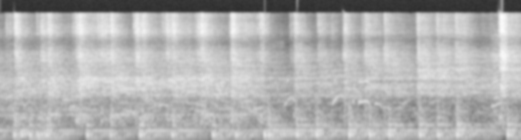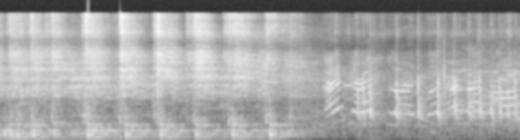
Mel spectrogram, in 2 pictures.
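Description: Chinese lion dance percussion: a large barrel drum with clashing cymbals beating a fast, steady rhythm, which stops about eight seconds in. Crowd voices follow.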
